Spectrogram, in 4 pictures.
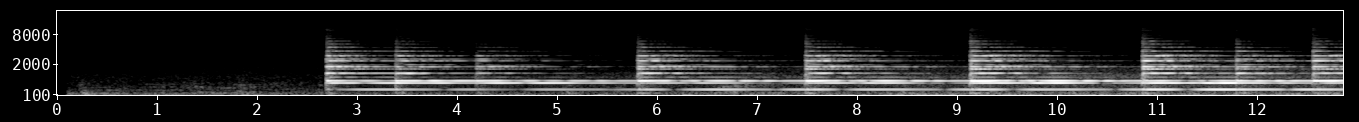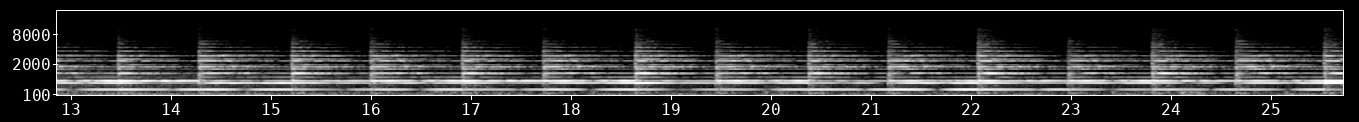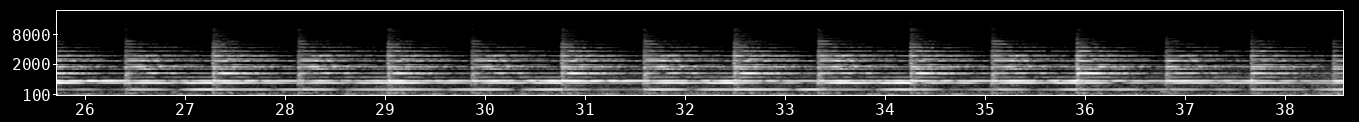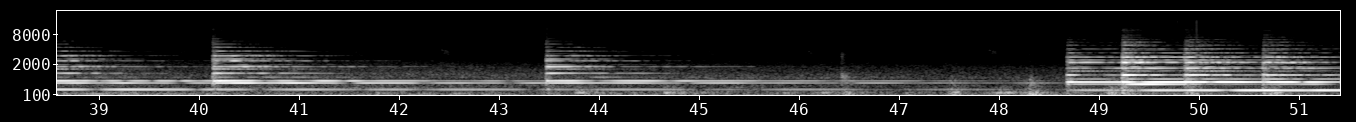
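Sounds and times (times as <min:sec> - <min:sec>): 
church bells ringing: 0:02.6 - 0:51.4.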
